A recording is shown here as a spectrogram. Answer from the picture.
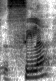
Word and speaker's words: Scylla: words sila and charybdis now how they are pronounced as c-y-l-l-a sila it is pronounced s-c-y is pronounced as c as in sit and a is pronounced as a as in china so finally it has to be pronounced as sila c is to be stressed and let us see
